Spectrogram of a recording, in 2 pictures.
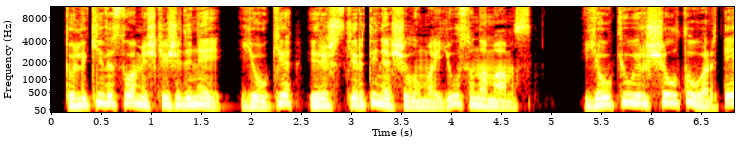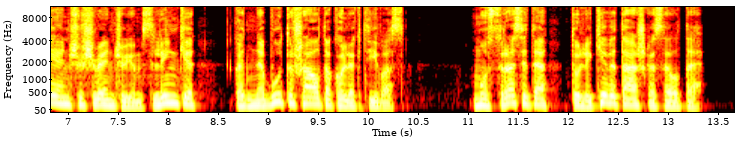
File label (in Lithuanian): reklama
